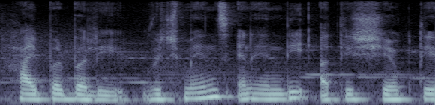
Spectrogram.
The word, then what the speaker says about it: hyperbole: So we pronounce this figure of speech as hyperbole, which means in Hindi अतिशयोक्ति अलंकार.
